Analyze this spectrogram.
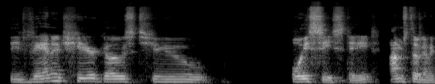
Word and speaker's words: Boise: learned from my friend who's from Idaho it's pronounced Boise State campus pronounced what Boise Boise yep whatever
